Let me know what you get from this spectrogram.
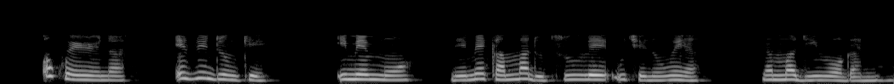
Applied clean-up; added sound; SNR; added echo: neural mask model DeepFilterNet 3.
